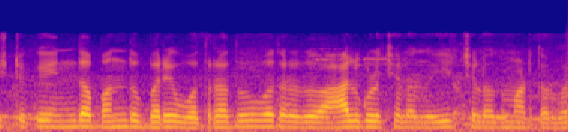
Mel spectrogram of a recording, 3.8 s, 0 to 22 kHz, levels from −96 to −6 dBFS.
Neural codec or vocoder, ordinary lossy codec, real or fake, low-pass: none; none; real; none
